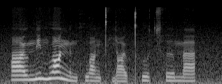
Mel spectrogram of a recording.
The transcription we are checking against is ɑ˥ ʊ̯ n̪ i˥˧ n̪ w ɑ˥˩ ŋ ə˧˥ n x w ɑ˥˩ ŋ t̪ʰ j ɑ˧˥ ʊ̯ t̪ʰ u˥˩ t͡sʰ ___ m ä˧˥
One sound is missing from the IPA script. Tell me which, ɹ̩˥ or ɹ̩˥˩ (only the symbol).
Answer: ɹ̩˥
